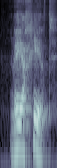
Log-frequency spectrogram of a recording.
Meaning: inflection of reageren: 1. second/third-person singular present indicative 2. plural imperative
- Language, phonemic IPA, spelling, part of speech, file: Dutch, /ˌrejaˈɣert/, reageert, verb, Nl-reageert.ogg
